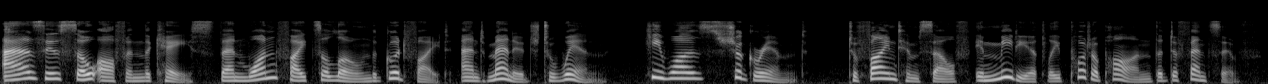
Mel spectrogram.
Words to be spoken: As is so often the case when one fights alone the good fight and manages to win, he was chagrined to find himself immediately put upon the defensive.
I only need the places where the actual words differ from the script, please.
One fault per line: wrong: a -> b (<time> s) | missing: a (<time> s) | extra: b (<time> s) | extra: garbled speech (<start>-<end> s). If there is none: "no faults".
wrong: when -> then (2.2 s)
wrong: manages -> manage (4.9 s)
